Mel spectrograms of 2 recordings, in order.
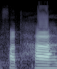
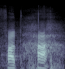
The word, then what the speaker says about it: Fattah: Hai Rasulallah Iya jadi Fatah gitu ya kayak Sanes Fatah tapi Fattah ya Fattah Jeng patah beda Tuh kan you pengucapan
